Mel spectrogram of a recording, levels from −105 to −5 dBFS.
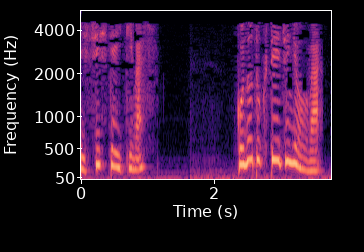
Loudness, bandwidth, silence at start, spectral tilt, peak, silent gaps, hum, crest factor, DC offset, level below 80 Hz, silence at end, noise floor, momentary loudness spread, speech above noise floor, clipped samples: -28 LUFS; 4.7 kHz; 0 s; -10 dB/octave; -14 dBFS; none; none; 16 dB; under 0.1%; -54 dBFS; 0.15 s; -55 dBFS; 9 LU; 28 dB; under 0.1%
